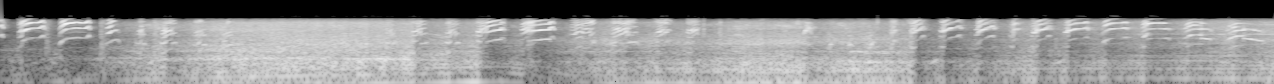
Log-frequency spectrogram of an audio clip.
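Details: Puppies for sale at a roadside dog shop in Nakhon Pathom, Thailand, cry in high, rising-then-falling whimpers and yips, bunched in rapid bursts with brief gaps, over a steady hum of passing traffic.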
